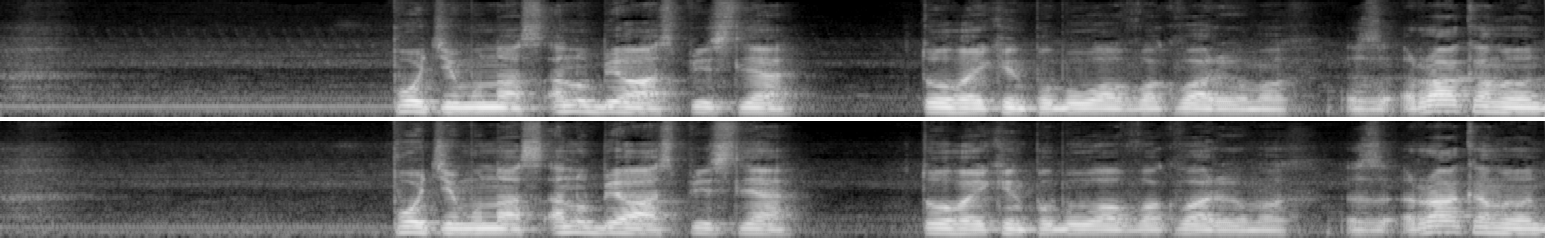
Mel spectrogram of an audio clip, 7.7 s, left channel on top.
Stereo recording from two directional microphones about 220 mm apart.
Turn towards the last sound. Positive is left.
turn(degrees=-10)  # may be behind; listen again after turning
